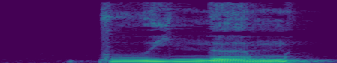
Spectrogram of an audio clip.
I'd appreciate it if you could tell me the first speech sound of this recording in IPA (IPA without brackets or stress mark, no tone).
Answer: k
